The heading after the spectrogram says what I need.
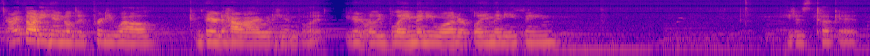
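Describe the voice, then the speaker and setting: A woman's voice: mid-range voice, little pitch movement, moderate pace, long pauses. Young woman, distant and roomy. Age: 20s. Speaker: interviewee. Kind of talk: documentary interview. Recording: roomy, distant mic with music.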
